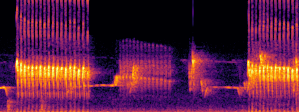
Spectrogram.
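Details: Lure call of a female scarlet-backed flowerpecker, used to excite males: a fast rattle of dry ticks, then soft high chirps, and a second ticking burst beginning near the end.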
